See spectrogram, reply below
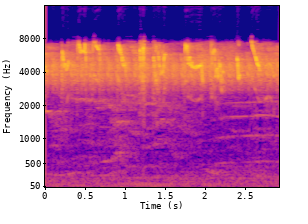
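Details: Pleci, a white-eye, singing energetically as a contest champion: bright, high twittering with quick rising and falling slurs in a lively, jumbled stream.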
